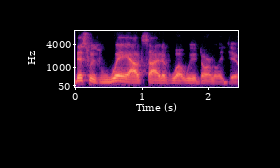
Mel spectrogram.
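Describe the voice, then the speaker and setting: At a moderate pace, a man speaks in a plain, everyday voice pitched fairly low. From Arizona. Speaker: angel investor. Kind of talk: interview.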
